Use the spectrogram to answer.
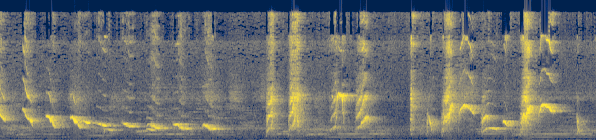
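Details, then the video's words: Greater green leafbird pouring out loud song: a cascade of downslurred whistles repeated several times, then sharp clicks and bright, varied high notes in rapid succession. "cucak ijo"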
